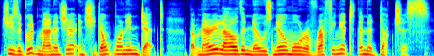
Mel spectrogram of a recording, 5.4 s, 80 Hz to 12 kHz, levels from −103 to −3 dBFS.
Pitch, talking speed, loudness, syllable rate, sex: 200 Hz, 230 wpm, -17 LUFS, 5.8 syllables/s, female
